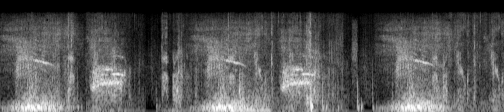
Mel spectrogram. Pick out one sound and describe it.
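Claws swipe through the air.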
